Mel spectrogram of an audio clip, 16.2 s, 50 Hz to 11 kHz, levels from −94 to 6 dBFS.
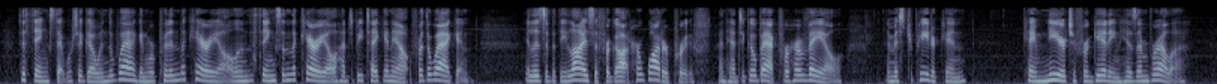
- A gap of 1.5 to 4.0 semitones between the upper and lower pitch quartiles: Yes, average, 2.9 semitones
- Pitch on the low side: No, high, 190 Hz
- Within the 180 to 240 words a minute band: Yes, average, 190 wpm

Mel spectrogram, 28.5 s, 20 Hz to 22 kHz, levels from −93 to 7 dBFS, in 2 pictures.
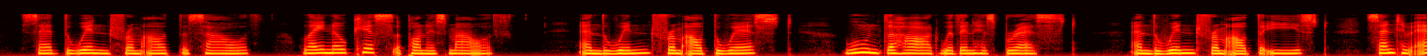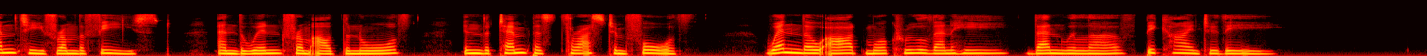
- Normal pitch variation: No, narrow, 1.6 semitones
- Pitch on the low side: No, high, 215 Hz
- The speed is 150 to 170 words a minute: No, average, 140 wpm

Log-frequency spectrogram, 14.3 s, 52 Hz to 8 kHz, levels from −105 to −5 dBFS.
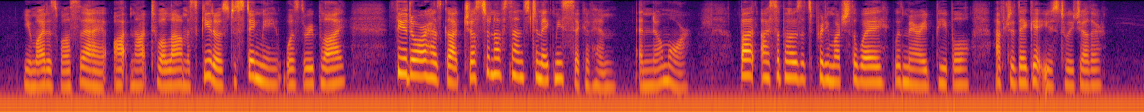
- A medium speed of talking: No, fast, 215 wpm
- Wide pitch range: No, average, 5.0 semitones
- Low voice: No, high, 190 Hz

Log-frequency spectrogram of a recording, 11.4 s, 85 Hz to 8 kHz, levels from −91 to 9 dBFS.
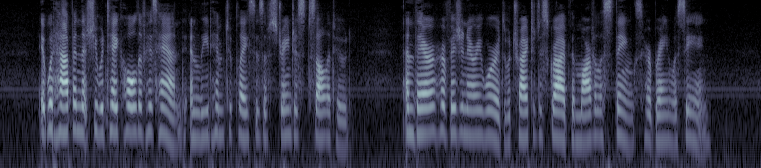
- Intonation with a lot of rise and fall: No, average, 2.7 semitones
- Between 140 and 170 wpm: No, average, 185 wpm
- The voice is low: No, high, 205 Hz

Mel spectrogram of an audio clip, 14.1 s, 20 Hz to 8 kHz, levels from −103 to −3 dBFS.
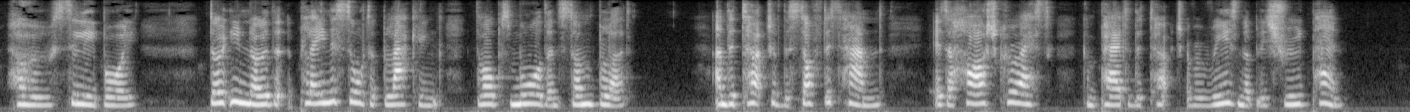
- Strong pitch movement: No, average, 2.9 semitones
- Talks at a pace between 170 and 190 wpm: No, average, 160 wpm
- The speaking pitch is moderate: No, high, 230 Hz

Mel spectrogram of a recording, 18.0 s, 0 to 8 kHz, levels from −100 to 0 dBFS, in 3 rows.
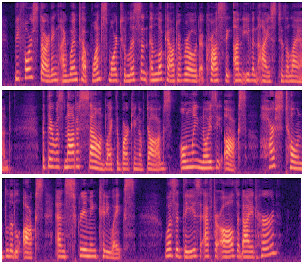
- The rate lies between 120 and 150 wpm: No, average, 170 wpm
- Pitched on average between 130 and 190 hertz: No, high, 210 Hz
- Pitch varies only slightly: No, average, 3.5 semitones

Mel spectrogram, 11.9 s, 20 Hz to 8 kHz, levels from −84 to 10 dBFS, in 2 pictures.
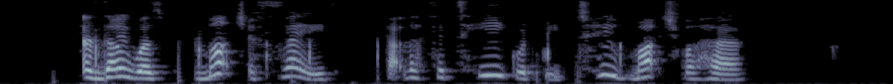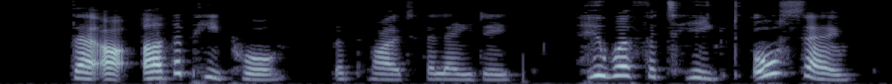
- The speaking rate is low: Yes, slow, 120 wpm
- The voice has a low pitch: No, high, 235 Hz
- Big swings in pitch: Yes, wide, 7.8 semitones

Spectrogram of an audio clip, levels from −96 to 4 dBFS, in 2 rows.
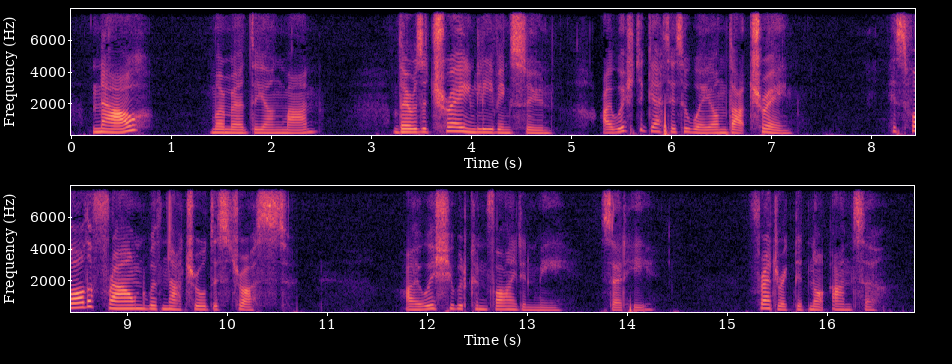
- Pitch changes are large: No, average, 4.7 semitones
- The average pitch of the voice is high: Yes, high, 195 Hz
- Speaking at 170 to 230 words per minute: No, average, 140 wpm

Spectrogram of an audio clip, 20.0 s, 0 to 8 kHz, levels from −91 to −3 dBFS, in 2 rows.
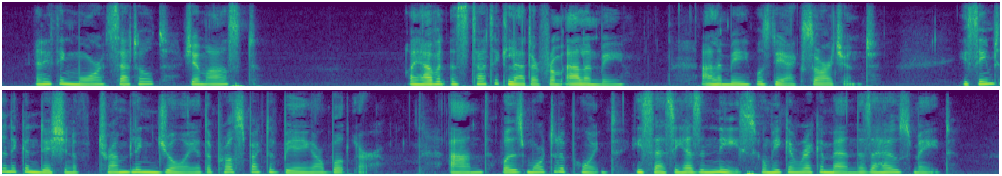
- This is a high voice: Yes, high, 210 Hz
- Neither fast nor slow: Yes, average, 155 wpm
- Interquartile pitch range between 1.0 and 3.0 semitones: Yes, narrow, 2.6 semitones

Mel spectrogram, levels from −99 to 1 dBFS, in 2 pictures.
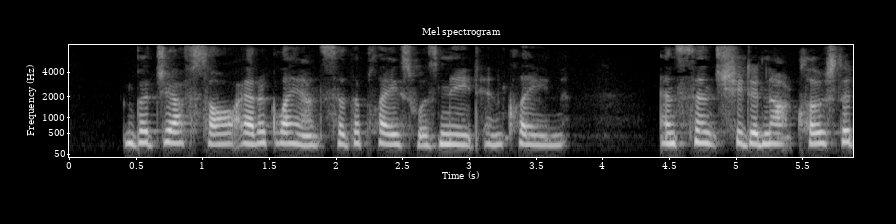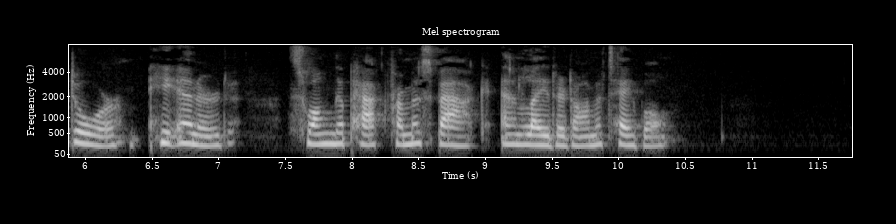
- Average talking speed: Yes, average, 180 wpm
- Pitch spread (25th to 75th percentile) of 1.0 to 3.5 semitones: Yes, narrow, 2.5 semitones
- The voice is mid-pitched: No, high, 245 Hz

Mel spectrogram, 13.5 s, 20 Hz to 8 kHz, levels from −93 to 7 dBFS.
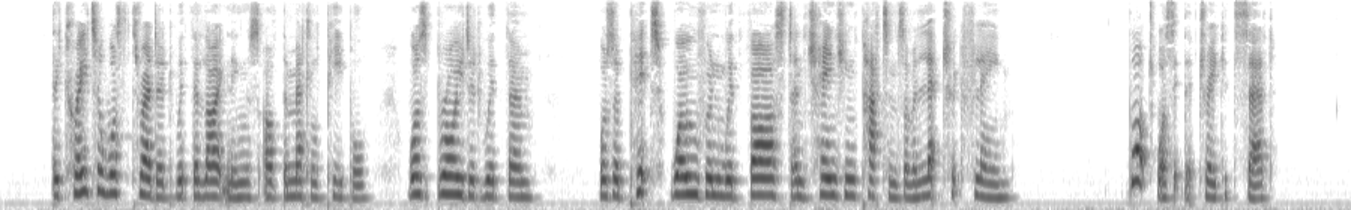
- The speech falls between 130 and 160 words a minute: Yes, average, 150 wpm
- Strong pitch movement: No, narrow, 2.5 semitones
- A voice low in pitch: No, high, 225 Hz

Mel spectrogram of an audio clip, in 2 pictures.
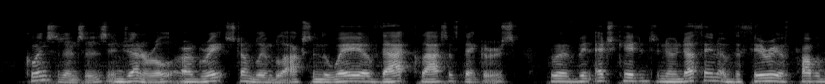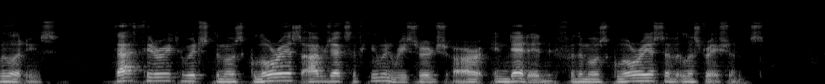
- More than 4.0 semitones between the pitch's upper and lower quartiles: No, average, 3.7 semitones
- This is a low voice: Yes, low, 130 Hz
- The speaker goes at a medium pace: Yes, average, 170 wpm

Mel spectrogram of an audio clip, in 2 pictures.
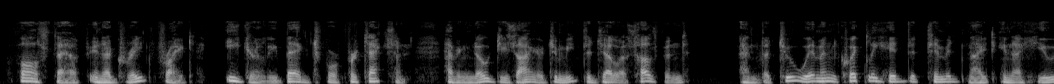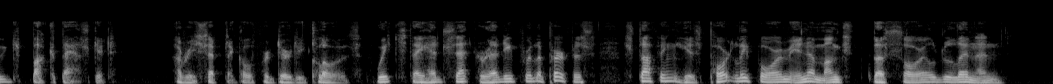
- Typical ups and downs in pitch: No, wide, 5.9 semitones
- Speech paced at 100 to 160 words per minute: Yes, average, 150 wpm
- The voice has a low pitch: Yes, low, 110 Hz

